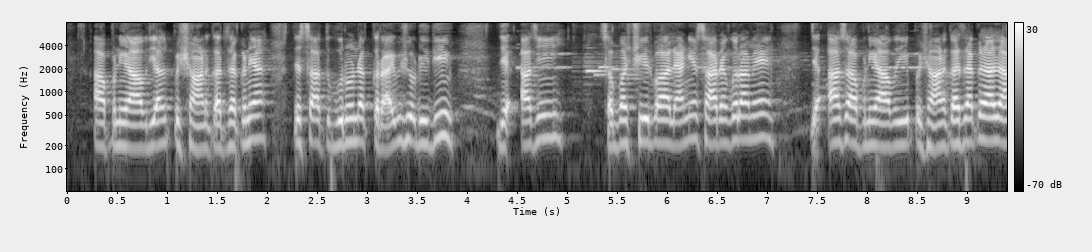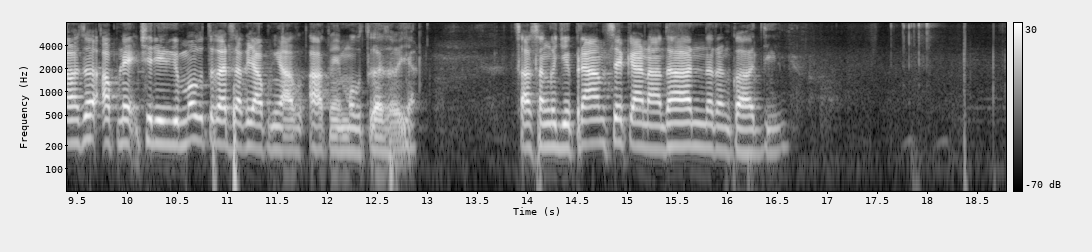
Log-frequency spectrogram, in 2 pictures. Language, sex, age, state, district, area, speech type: Dogri, female, 60+, Jammu and Kashmir, Reasi, rural, spontaneous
